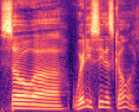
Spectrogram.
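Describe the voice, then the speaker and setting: Guy hosting a chat show, gravelly voice, dry room sound, laughs easily, quick questions. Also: mid-range voice, darkish tone, dry recording. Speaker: podcast host, interviewer. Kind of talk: casual interview chat.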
